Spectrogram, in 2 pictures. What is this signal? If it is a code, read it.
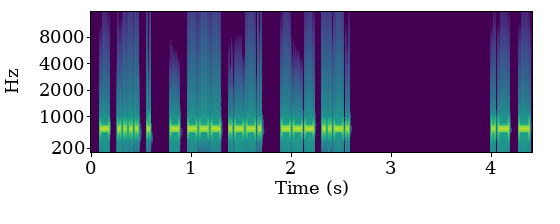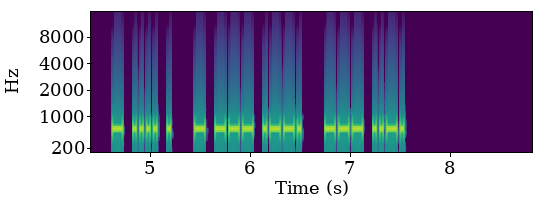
Morse code, heard as a keyed tone, about 45 wpm, 700 Hz. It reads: THE TOP OF AT THE TOP OF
